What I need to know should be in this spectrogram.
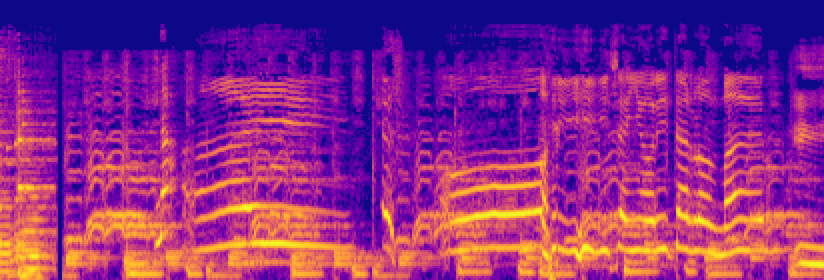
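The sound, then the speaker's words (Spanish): Loud, wailing crying with long, quavering, high-pitched sobs that carry on almost without a break. “ahora por qué llora, si se puede saber?”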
